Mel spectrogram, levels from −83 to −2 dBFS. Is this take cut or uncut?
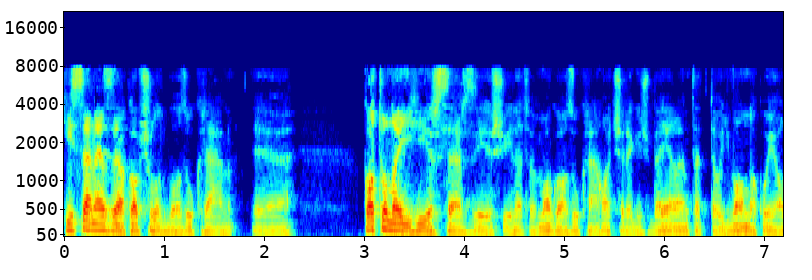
uncut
